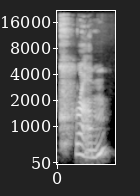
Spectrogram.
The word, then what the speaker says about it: crumb: so this m b sometimes when m b is together like at the end of a word like the word crumb it just says um so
